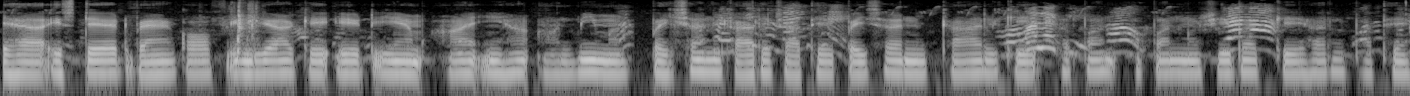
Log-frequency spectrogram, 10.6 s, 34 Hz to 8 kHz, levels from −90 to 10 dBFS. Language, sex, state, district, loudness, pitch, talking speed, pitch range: Chhattisgarhi, male, Chhattisgarh, Korba, -20 LUFS, 125 Hz, 125 wpm, 120-125 Hz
